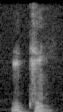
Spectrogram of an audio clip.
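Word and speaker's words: 悟空: 자체개발 양적 컴퓨터 오리진 우콩 그니까 어 중국 발음으로는 우쿵 한국말로는 공 손공 얘기하는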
